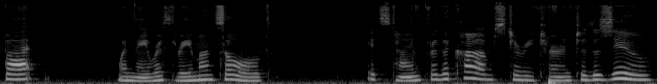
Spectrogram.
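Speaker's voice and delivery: bright, lively storybook reading; reading to children. A narrator's reading. Reading a picture book aloud to kids, lively storybook voice. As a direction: read it out to the little ones with gentle delight.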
